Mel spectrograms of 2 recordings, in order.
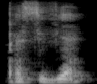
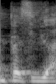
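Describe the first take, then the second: First: A soft muttered Persevere by the crowd. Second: Said in the usual way. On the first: Retold or imitated. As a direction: mutter "Persevere" low under the breath like the crowd. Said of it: "they whispered, every-, they muttered it". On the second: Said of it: "Repeat after me".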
